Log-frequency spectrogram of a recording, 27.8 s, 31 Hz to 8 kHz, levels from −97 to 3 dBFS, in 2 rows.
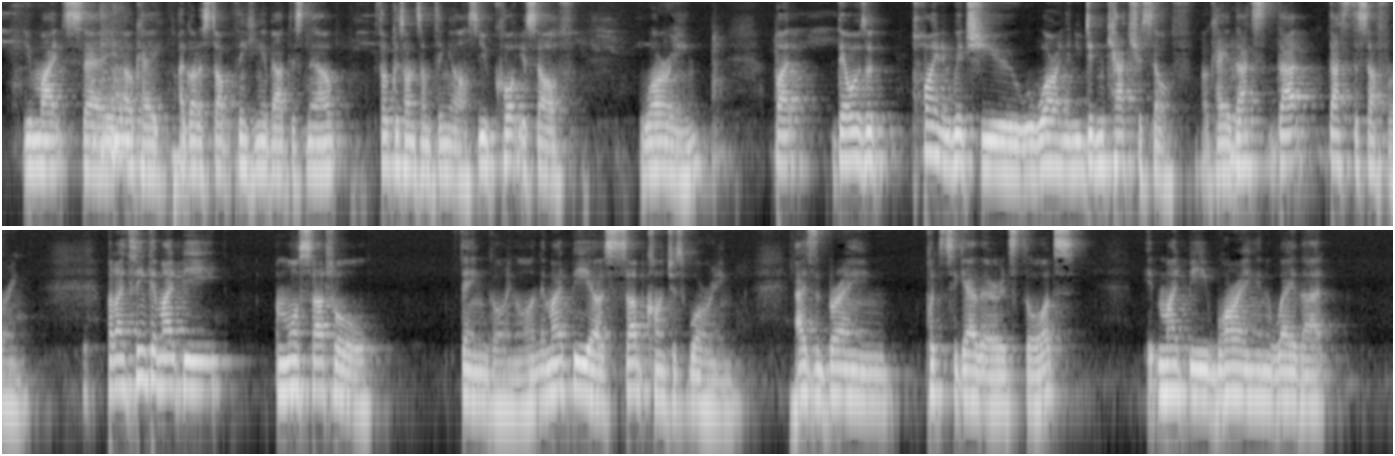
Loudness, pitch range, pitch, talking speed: -17 LUFS, 115-145 Hz, 125 Hz, 160 wpm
